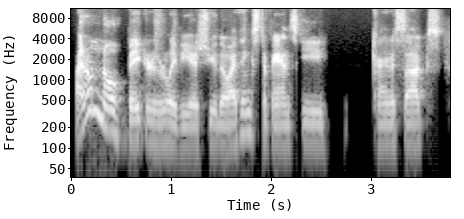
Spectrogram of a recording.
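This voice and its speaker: A man's voice: mid-range voice, expressive, quick pace. A young man co-hosting a podcast, chatting casually about sports with frequent ums and easy laughs. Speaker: podcast co-host.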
